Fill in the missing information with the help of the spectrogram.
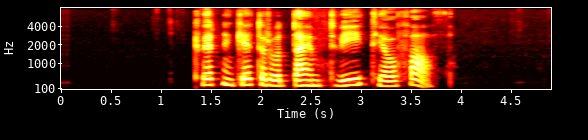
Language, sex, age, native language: Icelandic, female, 40-49, Russian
